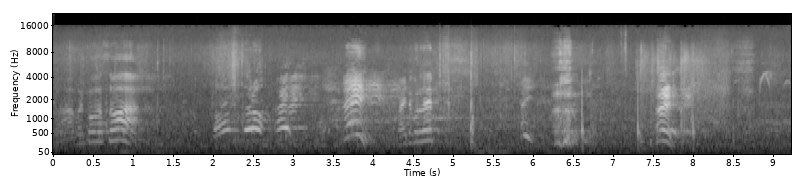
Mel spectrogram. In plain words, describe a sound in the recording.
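Young players shout loudly in high voices outdoors.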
